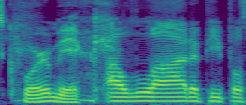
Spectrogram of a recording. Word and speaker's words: Cormac: come on there first of all it's not Cormac it's cormic a lot of people say Cormac which okay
